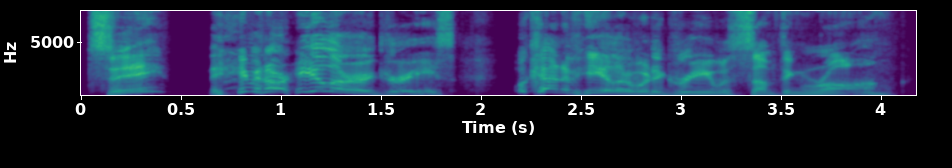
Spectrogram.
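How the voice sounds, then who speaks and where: A bright, animated rogue of a thief, acted by a man, teasing and flippant in a fantasy roleplay. His high voice has a gravelly creak and he is always angling for gold. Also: fairly quick, dry recording, studio quality, heavily acted. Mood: playful mocking. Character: cheeky, greedy young male thief, teasing adventurer. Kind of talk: fantasy audio roleplay acting.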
